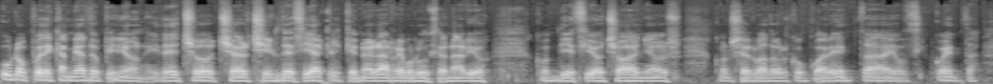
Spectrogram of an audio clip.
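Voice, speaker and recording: A man speaks fairly slowly with vocal fry. His voice is fairly low and has a dark, mellow tone. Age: 80s+. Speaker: economist and former public official. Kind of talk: interview.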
